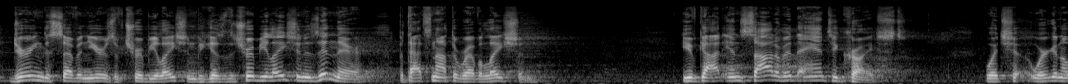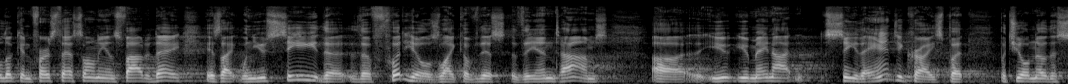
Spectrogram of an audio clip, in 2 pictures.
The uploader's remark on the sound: Live at NLC Conway.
